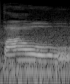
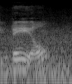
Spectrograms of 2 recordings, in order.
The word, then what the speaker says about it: Baal: god had feared and worshiped bowel or his americans say baal and ashtara which were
